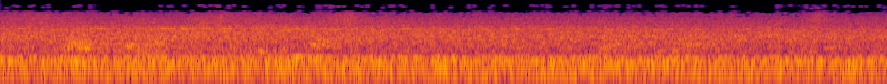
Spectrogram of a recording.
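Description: A steady, fairly loud rushing noise with a low hum underneath, with a couple of faint knocks of hands against the wooden dummy's arms.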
